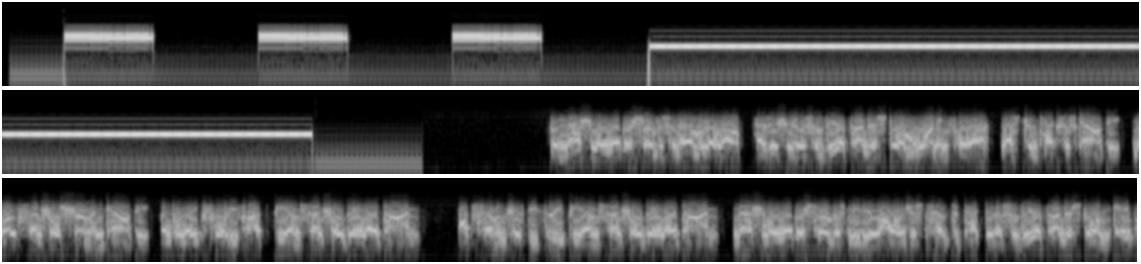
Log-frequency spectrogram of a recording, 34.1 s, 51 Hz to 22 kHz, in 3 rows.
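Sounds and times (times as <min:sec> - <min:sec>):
steady attention tone: 0:06.4 - 0:14.5.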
